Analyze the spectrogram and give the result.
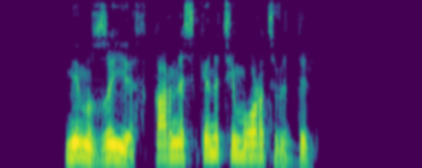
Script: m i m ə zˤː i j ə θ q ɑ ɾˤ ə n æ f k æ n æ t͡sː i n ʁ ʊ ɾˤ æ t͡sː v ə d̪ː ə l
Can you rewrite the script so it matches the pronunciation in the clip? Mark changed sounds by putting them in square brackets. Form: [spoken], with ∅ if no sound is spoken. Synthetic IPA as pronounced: m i m ə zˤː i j ə θ q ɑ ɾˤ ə n æ [s] k æ n æ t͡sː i [m] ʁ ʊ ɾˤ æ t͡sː v ə d̪ː ə l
